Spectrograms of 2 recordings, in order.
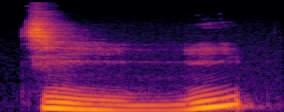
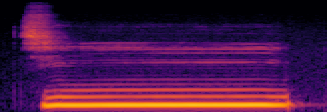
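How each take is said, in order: First: It is said with the third tone. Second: It is said with the first tone. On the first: "C'est le troisième ton" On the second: "c'est le premier ton"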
